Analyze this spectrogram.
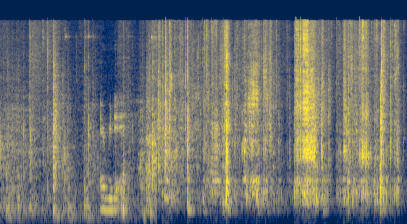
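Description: A plastic pouch crinkles and rustles as it is handled.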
